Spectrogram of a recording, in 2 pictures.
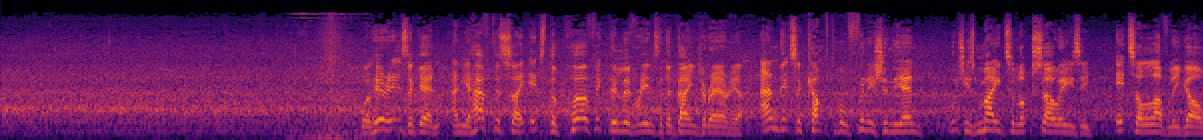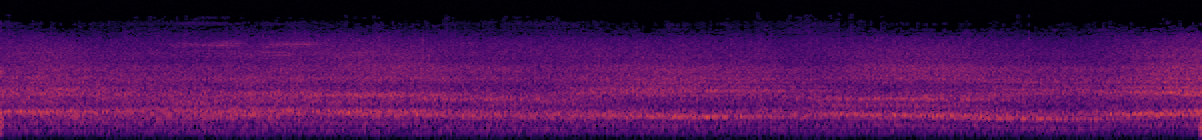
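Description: A large crowd roars and murmurs steadily in a stadium.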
